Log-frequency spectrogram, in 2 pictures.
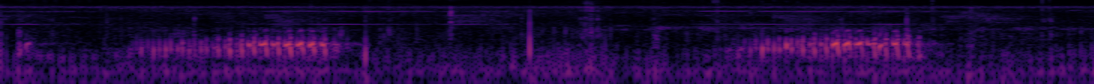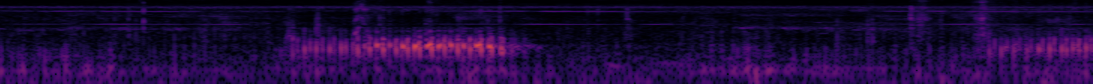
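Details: Loud purring from Donat, a pet cat whose purr is said to be the loudest: rough buzzing bursts repeat about every two seconds in a steady breathing rhythm over faint background hum.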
